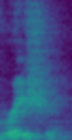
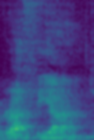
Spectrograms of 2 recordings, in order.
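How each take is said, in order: First: The name is pronounced the English way. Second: The name is pronounced the Spanish way.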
